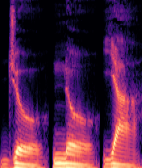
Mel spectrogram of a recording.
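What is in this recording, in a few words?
"jonoya", concatenated syllables; Affixing experiment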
